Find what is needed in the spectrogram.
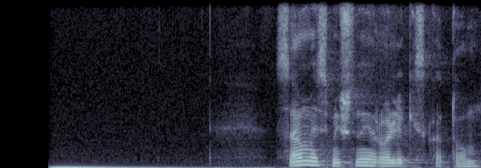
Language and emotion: Russian, neutral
